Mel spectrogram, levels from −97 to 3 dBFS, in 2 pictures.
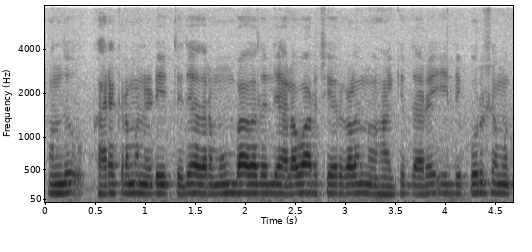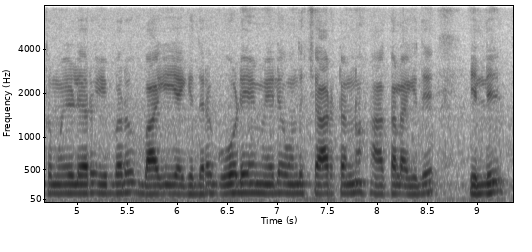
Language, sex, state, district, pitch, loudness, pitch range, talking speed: Kannada, male, Karnataka, Koppal, 140 Hz, -16 LUFS, 135-140 Hz, 135 wpm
